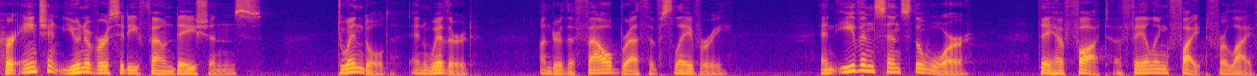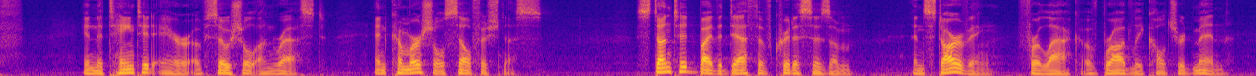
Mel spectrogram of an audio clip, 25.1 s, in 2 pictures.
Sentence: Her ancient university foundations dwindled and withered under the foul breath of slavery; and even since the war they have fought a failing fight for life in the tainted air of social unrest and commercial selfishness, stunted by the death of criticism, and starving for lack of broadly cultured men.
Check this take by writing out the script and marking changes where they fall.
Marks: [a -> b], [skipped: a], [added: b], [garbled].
Her ancient university foundations dwindled and withered under the foul breath of slavery; and even since the war they have fought a failing fight for life in the tainted air of social unrest and commercial selfishness, stunted by the death of criticism, and starving for lack of broadly cultured men.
